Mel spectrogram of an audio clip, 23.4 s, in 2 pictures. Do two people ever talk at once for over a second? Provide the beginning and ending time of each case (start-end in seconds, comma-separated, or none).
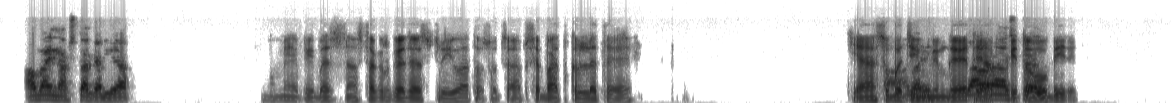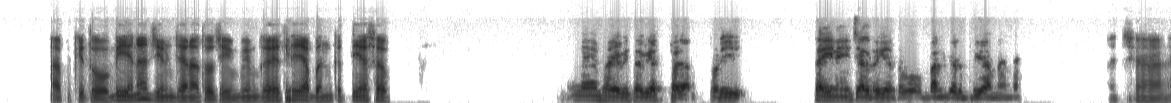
8.9-10.5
